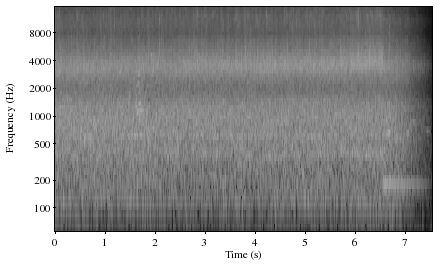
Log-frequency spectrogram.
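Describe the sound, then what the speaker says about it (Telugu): Heavy monsoon rain pours down across Hyderabad, a loud, dense and unbroken hiss of water that holds steady throughout before tapering off at the very end. "హైదరాబాద్ వ్యాప్తంగా విస్తారంగా వర్షాలు కురుస్తున్నాయి"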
